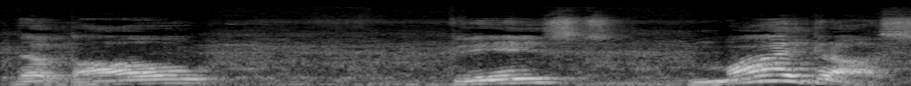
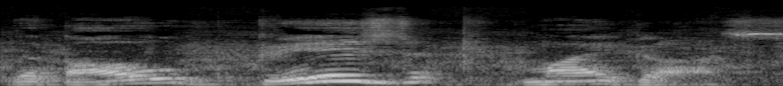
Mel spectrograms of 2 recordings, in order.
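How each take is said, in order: First: The stress falls on the word my. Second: The stress falls on the word grazed. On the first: It was not anybody else's grass. "I stress on my" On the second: Grazing is what the cow did. "Now I stress on the grazed"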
